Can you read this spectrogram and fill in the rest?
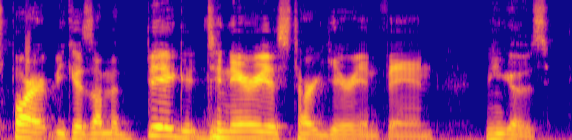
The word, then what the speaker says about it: Daenerys: Daenerys. – There's no I-U-S. It's Daenerys.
